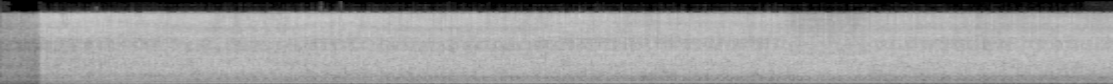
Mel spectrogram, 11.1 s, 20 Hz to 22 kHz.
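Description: A Spitfire aircraft engine runs up at about 1700 RPM, starting abruptly and holding a steady, loud, droning roar with a constant low hum throughout.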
